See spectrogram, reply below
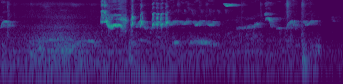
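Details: Caged orange-headed thrush singing after its moult: a loud burst of rapid whistled notes followed by softer scattered chirps and whistles over a steady background hum.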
